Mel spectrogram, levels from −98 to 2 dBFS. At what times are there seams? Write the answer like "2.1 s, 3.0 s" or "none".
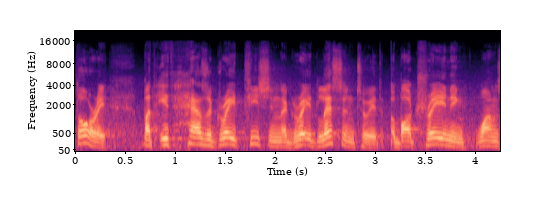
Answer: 3.2 s

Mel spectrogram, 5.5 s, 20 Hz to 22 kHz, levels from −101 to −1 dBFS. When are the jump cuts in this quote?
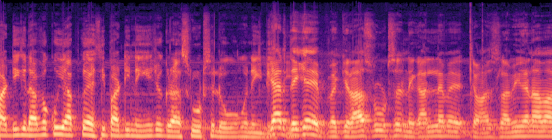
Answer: none

